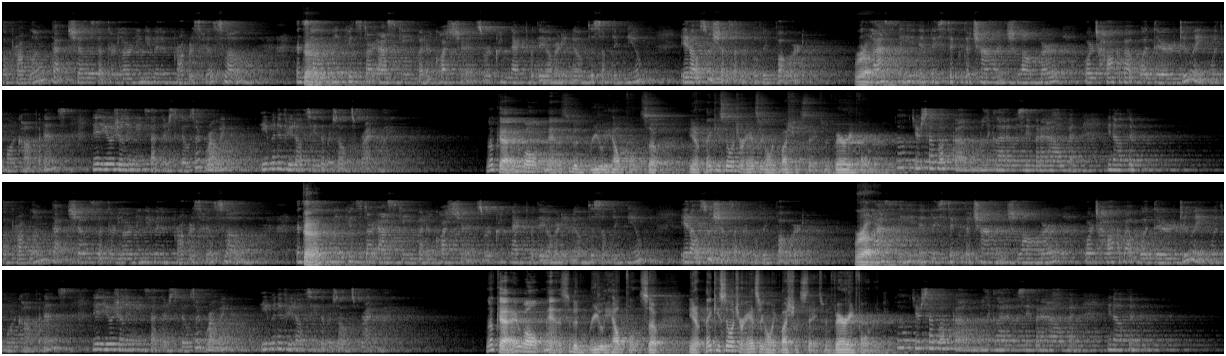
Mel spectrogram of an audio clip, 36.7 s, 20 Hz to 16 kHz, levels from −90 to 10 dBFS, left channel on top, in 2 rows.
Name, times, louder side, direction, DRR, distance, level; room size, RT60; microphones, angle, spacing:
voice 1, 0.0-3.6 3.9-7.8 8.0-12.0 12.9-21.7 22.2-24.2 31.7-35.3, left 1 dB, 20° left, 1 dB, 1.1 m, -37 dB
voice 2, 12.8-13.2 25.6-31.5, right 4 dB, 70° right, 10 dB, 0.5 m, -27 dB
12.0 x 6.1 x 8.9 m, 2.9 s
head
